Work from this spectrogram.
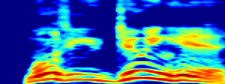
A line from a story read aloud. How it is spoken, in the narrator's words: roared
